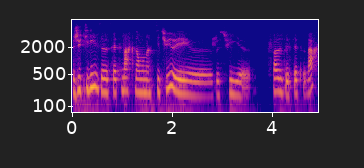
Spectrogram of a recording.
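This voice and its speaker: A woman with a medium-pitched voice speaks at a moderate speed. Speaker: beauty trainer and beautician. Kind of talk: product training webinar. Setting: online webinar. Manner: hesitant, many fillers.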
